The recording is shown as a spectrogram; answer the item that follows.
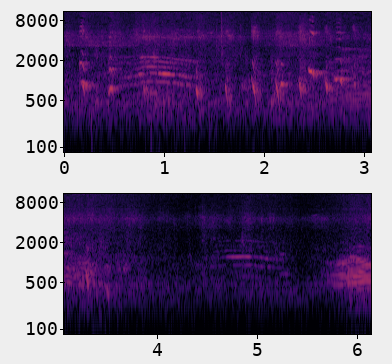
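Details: Sixteen-day-old Golden Retriever puppies, eyes recently opened, wiggling and walking about. High squeaky whimpers and yelps with bright harmonics come in a quick burst over the first three seconds, then a drawn-out whine and a final rising squeal.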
